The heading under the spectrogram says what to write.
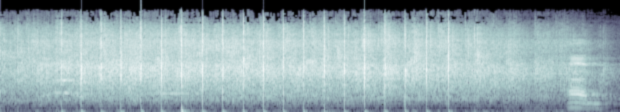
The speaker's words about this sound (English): Well, give a round of applause for my family being here, first of all.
